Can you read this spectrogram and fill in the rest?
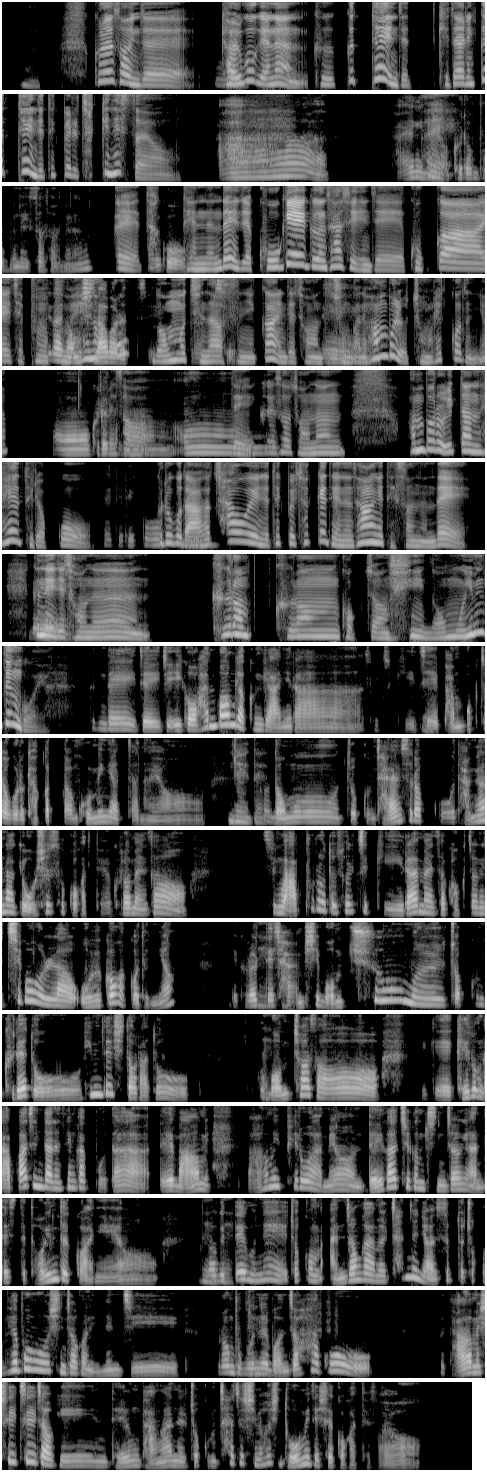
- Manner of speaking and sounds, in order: other background noise; teeth sucking; laughing while speaking: "걱정이"; tapping
- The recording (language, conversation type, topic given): Korean, advice, 걱정이 멈추지 않을 때, 걱정을 줄이고 해결에 집중하려면 어떻게 해야 하나요?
